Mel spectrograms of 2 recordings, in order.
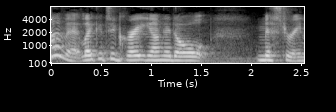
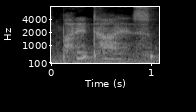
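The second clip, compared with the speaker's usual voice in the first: hushed ominous whisper; whispered dark aside to viewers; 5 semitones higher, 21 dB quieter than usual. Real, not acted. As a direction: drop to a breathy whisper for the twist. Ominous aside about the death.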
